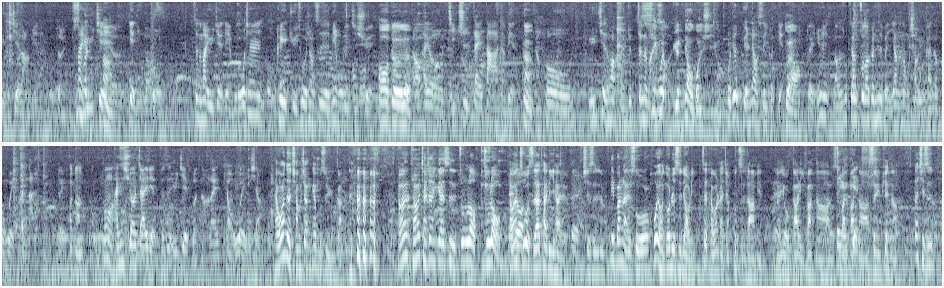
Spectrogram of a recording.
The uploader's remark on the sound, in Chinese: 本集白噪音指數：柔風級 3/5。錄音地點：小川拉麵台灣分店。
